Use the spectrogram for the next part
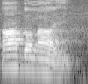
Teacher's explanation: Embora ele tenha um som de A, gente, mas não é vogal, tá bom? É um A bem pequeno, bem curto, brevíssimo. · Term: Shiva composto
